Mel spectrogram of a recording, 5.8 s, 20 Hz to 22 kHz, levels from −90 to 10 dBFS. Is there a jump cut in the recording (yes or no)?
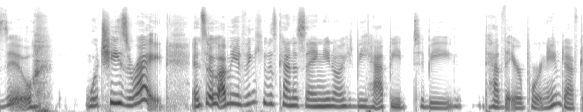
yes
